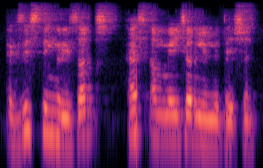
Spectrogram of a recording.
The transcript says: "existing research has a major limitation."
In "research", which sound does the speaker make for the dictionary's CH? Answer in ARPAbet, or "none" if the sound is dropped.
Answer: S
